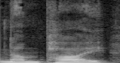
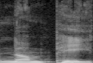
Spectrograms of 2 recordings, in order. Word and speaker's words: NumPy: Americans will probably be inclined to pronounce it NumPy. It is, after all, called Python. Europeans, particularly perhaps those wretched Brits, tend to pronounce it NumPy to rhyme with lumpy.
